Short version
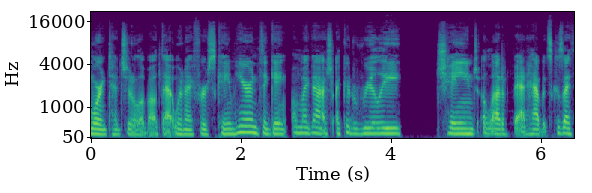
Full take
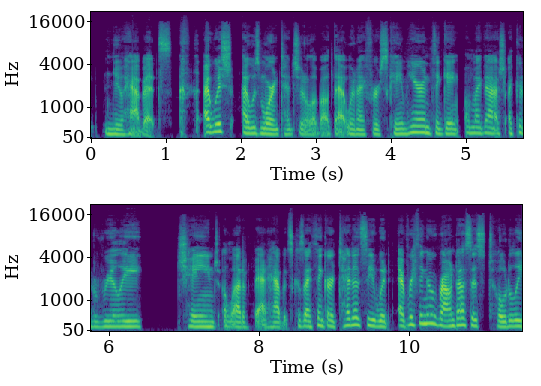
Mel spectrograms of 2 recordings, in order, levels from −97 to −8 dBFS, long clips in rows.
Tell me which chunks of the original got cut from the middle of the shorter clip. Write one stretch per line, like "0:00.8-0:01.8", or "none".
none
